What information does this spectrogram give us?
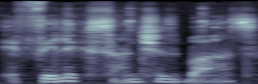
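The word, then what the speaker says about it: Félix Sánchez Bas: Realistically, I see Ecuador top in the group because if Felix Sanchez Bas, that's how you pronounce his name, if the Spaniard can get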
